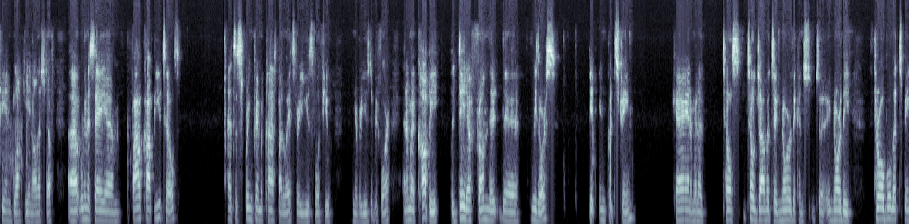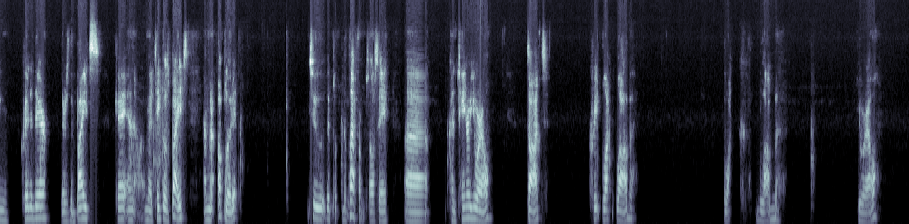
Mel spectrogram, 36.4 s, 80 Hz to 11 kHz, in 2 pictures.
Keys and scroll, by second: 3.7 Return, 8.2 Return, 28.0 Return, 31.2 super+z, 31.5 ctrl+space, 36.2 Return.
